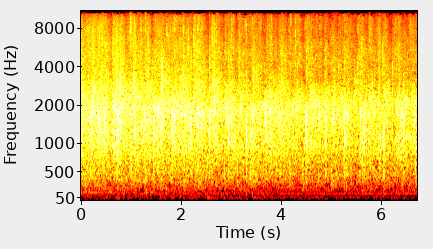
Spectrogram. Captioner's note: applause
